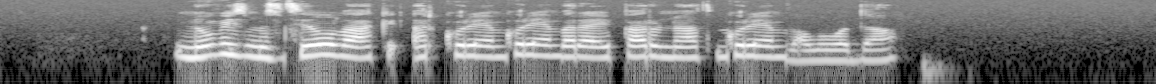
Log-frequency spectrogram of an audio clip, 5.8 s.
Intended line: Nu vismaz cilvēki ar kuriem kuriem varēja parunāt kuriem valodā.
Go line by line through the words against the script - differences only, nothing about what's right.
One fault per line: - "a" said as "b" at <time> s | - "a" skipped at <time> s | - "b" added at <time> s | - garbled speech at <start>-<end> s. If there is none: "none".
none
